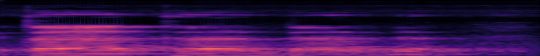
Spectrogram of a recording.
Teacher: ना तो इस दंते के अंदर ये पढ़ते हैं हम कि इनका उच्चारण करते समय हमारी जीवा हमारे दांतों को छूती है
